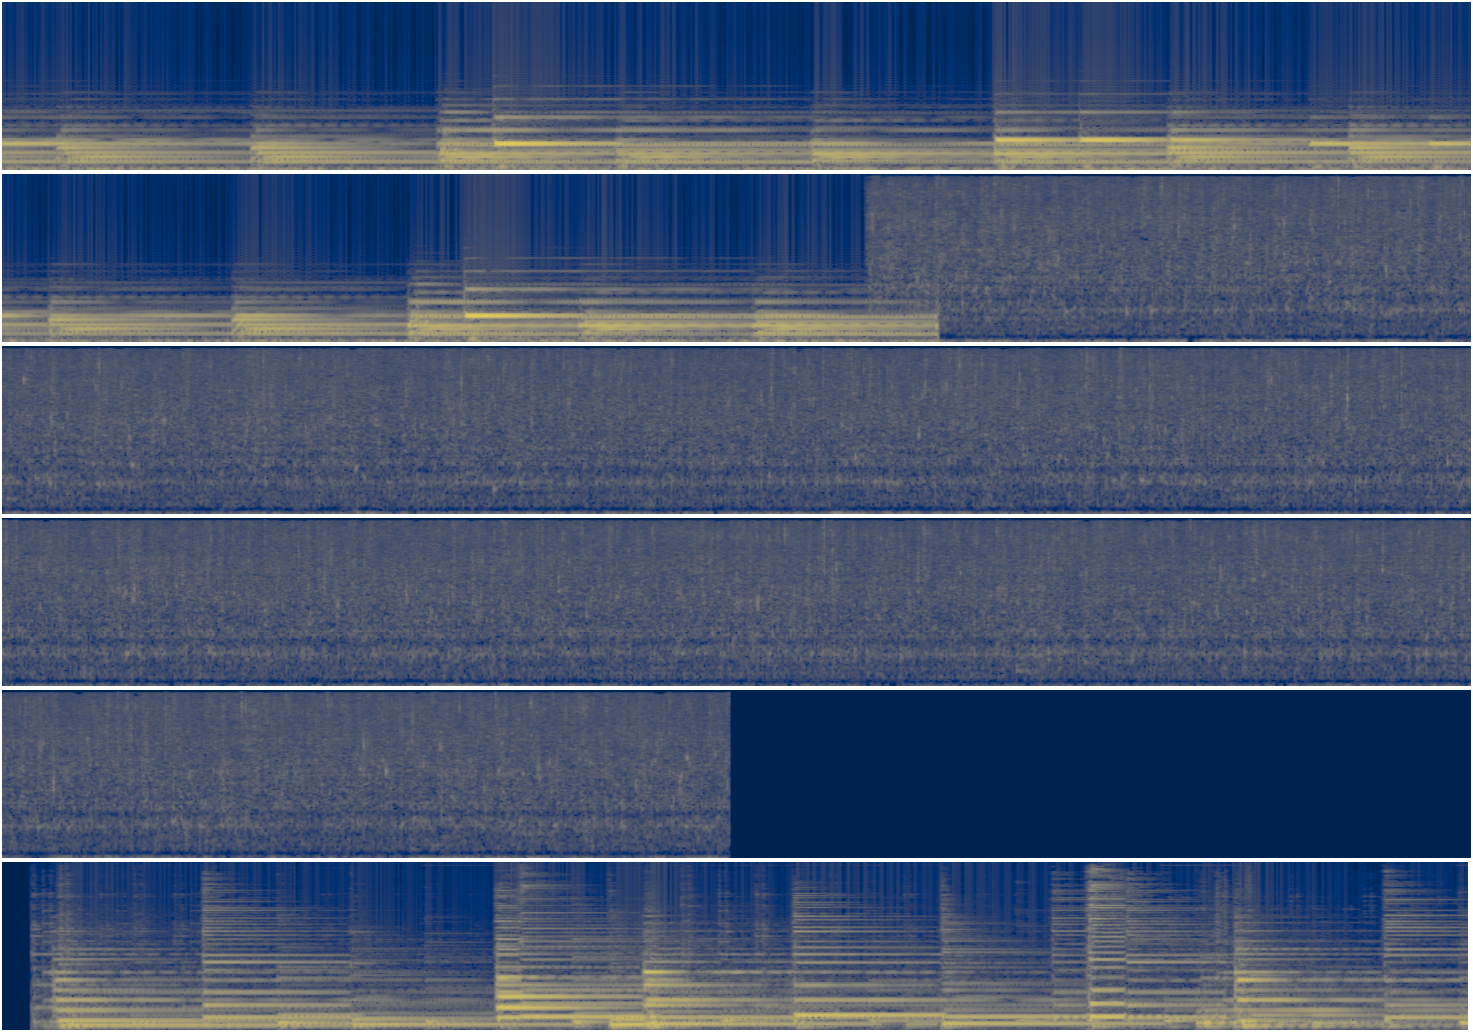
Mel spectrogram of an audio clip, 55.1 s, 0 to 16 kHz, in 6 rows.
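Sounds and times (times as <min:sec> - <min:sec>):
aquarium water trickling: 0:14.6 - 0:41.3.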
